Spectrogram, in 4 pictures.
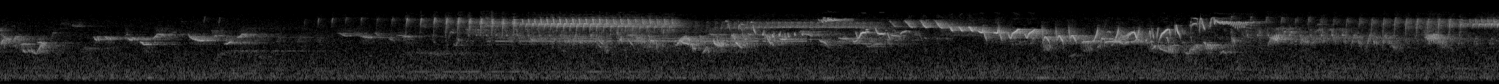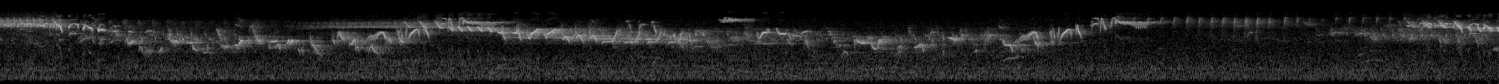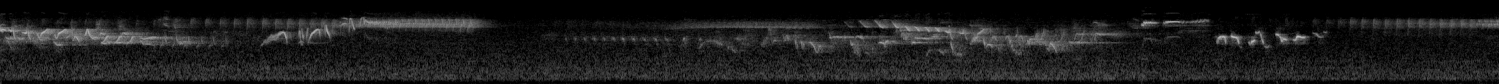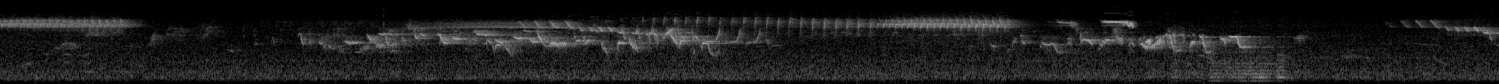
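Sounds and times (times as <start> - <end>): birds chirping and singing: 48.0 - 57.8.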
